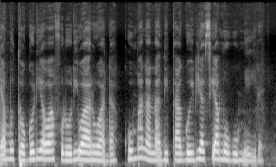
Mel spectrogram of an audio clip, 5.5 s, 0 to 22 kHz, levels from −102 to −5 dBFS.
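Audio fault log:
Nothing stood out on listening to the speech in this recording.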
